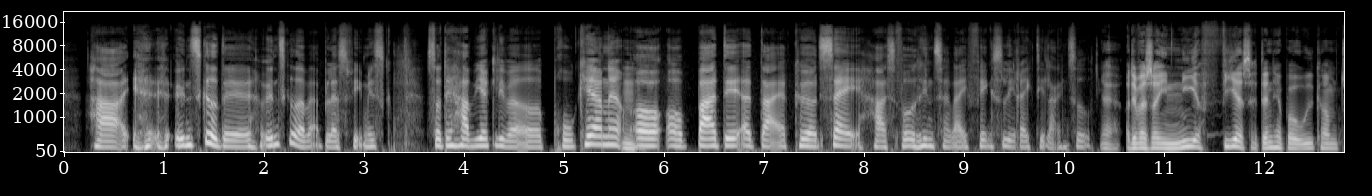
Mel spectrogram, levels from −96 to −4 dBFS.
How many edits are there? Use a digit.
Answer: 3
